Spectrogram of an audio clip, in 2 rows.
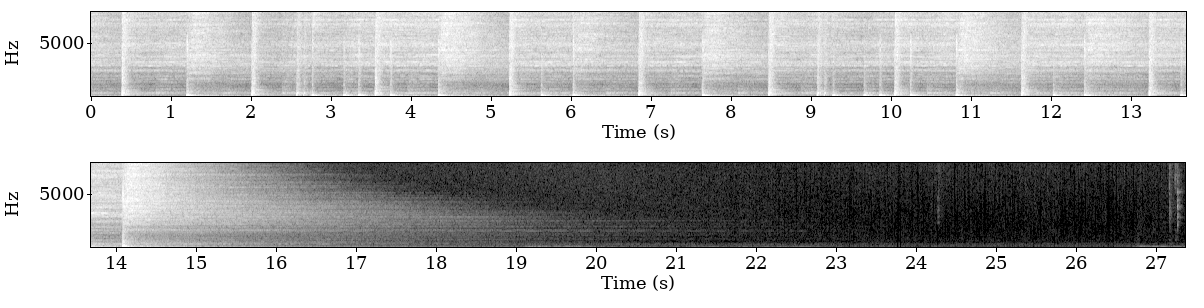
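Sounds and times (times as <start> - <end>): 
drums: 0.0 - 16.0.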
